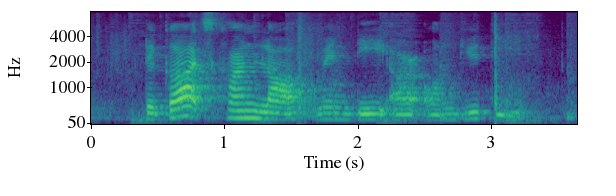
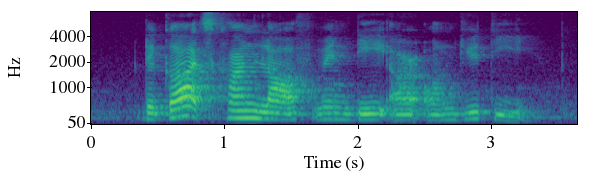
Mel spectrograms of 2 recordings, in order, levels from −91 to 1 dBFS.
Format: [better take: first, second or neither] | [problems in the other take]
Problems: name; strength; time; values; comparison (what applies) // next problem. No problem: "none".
second | background sound (Drum / Drum kit + Explosion); 18 dB below the speech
